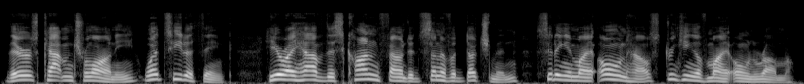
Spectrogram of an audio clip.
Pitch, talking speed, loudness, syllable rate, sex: 170 Hz, 185 wpm, -19 LUFS, 5.0 syllables/s, male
